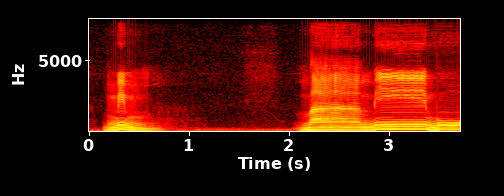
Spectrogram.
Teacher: mim berasal makhraj hurufnya dari bibir yang ditutup ya.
